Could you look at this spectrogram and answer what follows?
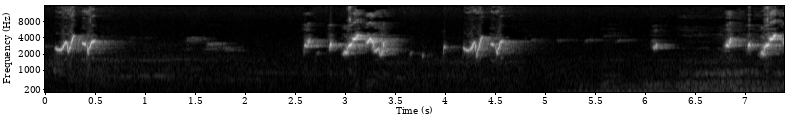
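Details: Master recording of a Kutilang emas mata putih bulbul for songbird training: short chirpy warbled phrases repeated roughly every second or two, with a faint low rumbling hum entering toward the end.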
